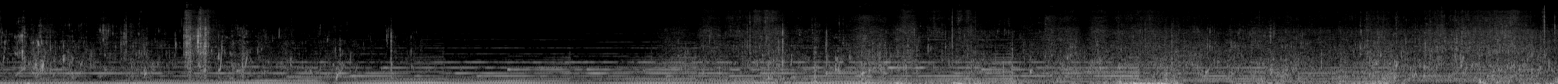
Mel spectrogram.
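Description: A boat drifting on a fast river current during a paddling trip in Patagonia: steady water rushing and lapping against the hull, close and continuous, with occasional splashes and no voices.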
